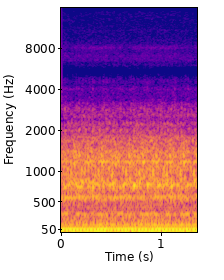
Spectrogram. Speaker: And from here, it sounds like it works really well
